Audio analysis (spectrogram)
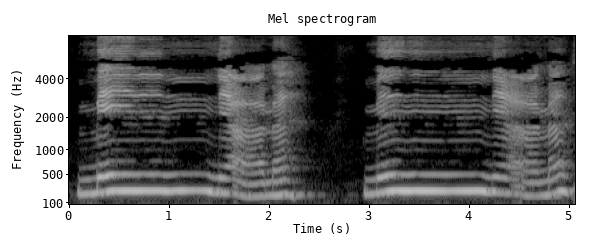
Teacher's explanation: So we don't have noon. The sound of noon is not there. It's only the nasal sound. With تنوين, نون التنوين.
